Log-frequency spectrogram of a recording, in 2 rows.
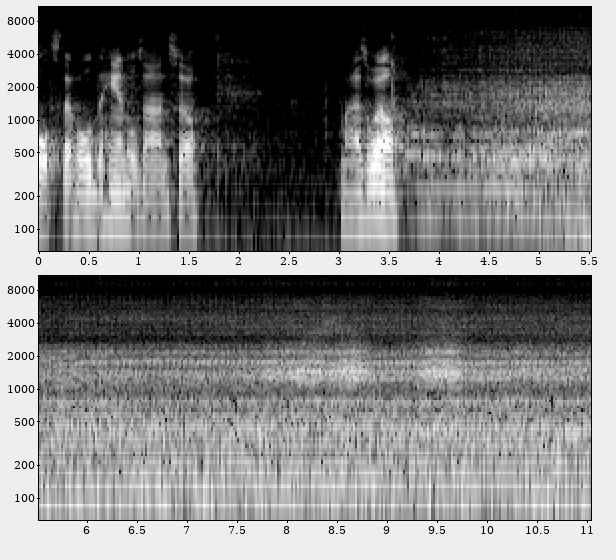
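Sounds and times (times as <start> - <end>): bench grinder motor running: 3.7 - 11.0.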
